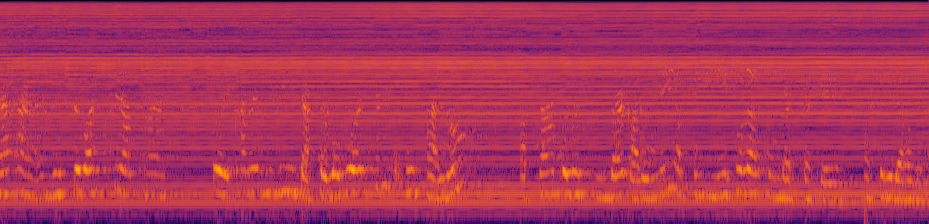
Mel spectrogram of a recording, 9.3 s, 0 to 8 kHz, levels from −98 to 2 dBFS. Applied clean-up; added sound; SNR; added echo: none; Domestic sounds, home sounds; -1 dB; reverberation time 1.8 s.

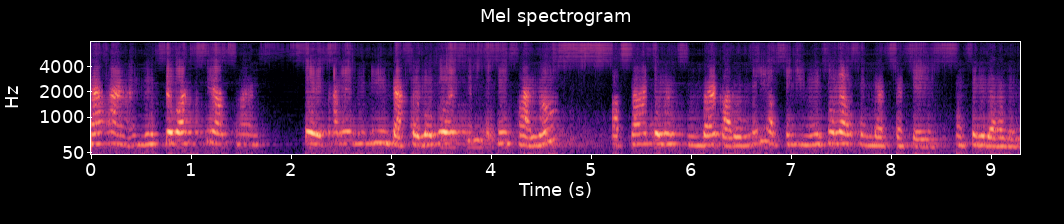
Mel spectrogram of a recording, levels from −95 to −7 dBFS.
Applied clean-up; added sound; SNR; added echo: neural separator model SepFormer DNS4.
